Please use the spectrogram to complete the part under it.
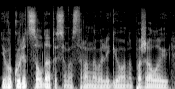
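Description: A man reading a story voices a calm, steady man who speaks in a measured way. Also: low-pitched, no room sound, studio quality, natural voice.

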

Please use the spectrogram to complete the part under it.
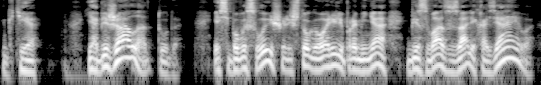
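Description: A man doing a capricious, theatrical young lady from an audiobook, who is full of reproach and self-pity. Her lines are read in the reader's own register, with a lively melody. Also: lowish voice, moderate pace, slightly rough, full character voice. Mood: reproachful. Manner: reproachful, self-pitying declarations. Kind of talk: audiobook character reading.

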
